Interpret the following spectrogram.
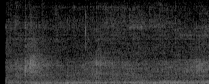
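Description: Quiet outdoor background noise with a faint steady hum and no distinct event.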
